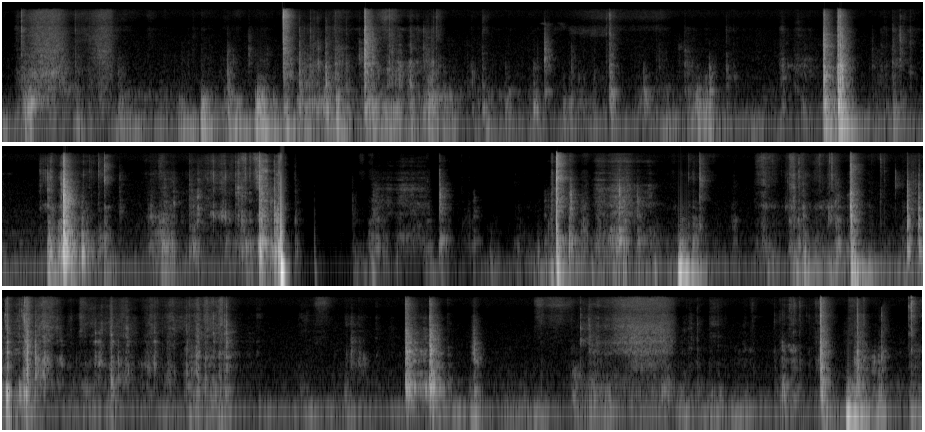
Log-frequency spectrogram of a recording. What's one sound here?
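Plastic laptop parts click and clatter as they are handled.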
